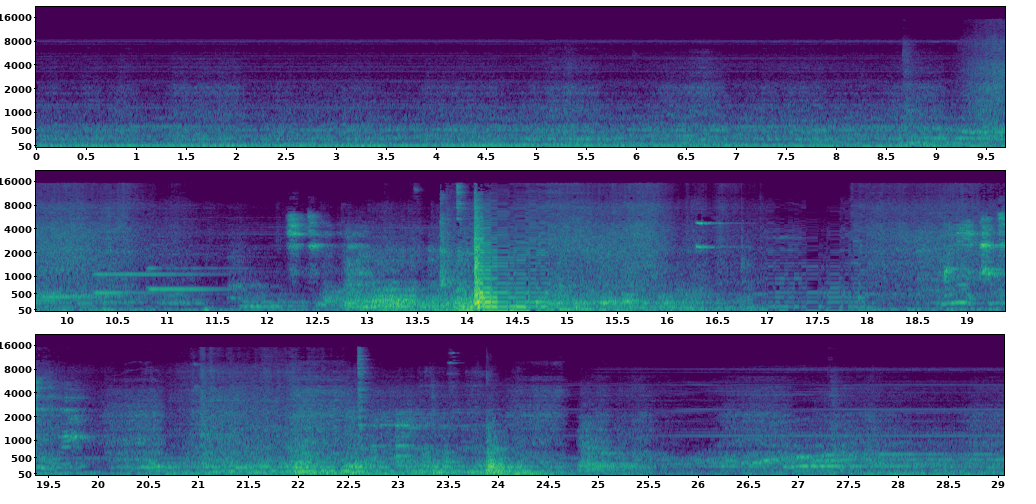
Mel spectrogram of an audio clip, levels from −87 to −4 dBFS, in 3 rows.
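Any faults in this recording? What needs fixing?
Robotic sound from repeated short buffers occurs at 14.11 to 14.81 s and again at 17.01 to 17.99 s. New audio likely arrived too seldom, so playback kept looping a chunk of about 7.5 ms while most of the real material was skipped. The loop imposes a fixed 134 Hz buzz, leaving the sound rigid and metallic. To prevent it, keep data delivery ahead of playback, for example with a deeper input buffer.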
